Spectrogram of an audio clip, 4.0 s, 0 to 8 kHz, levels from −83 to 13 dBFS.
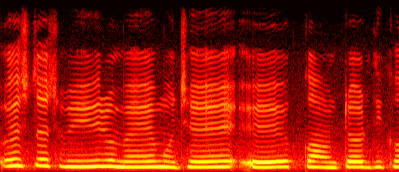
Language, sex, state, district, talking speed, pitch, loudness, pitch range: Hindi, female, Madhya Pradesh, Katni, 105 wpm, 255 Hz, -11 LUFS, 250-270 Hz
